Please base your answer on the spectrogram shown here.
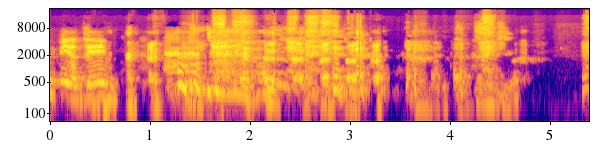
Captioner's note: everybody laughing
